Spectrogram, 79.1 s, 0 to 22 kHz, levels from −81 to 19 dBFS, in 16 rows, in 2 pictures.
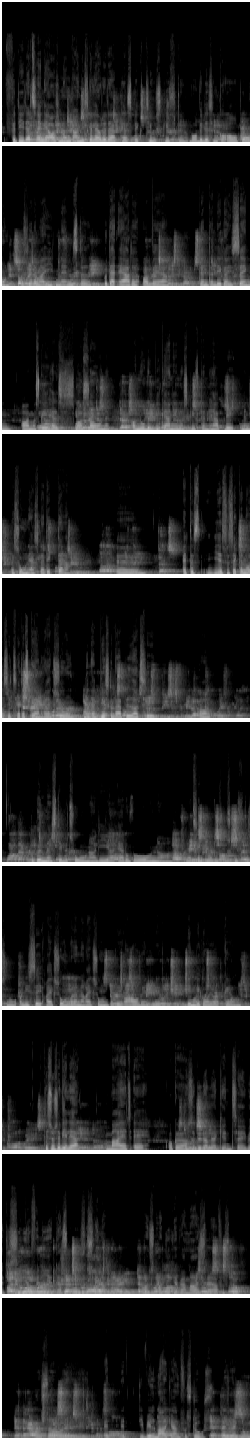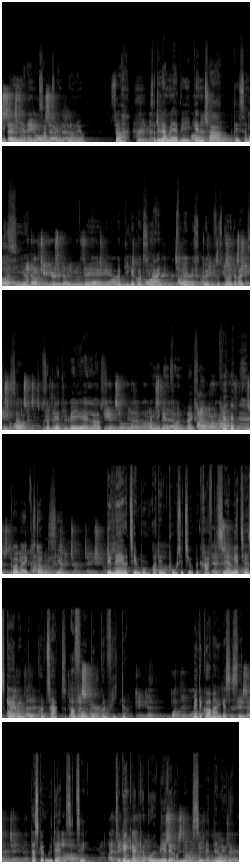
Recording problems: voice in the background; loud; throughout; 5 dB below the speech

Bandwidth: 17 kHz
